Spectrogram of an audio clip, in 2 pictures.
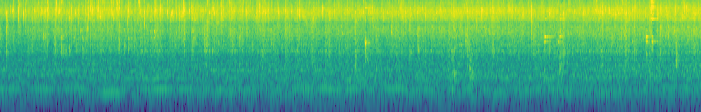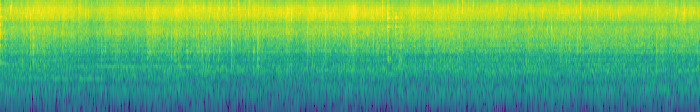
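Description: Food sizzling steadily in two frying pans of leafy greens and an egg mixture, with scattered light clicks as chopsticks stir it.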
